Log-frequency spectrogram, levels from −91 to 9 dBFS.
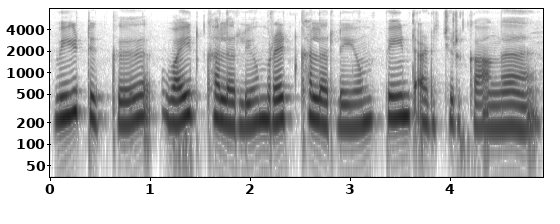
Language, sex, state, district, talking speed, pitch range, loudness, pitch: Tamil, female, Tamil Nadu, Nilgiris, 85 wpm, 195-235 Hz, -15 LUFS, 215 Hz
